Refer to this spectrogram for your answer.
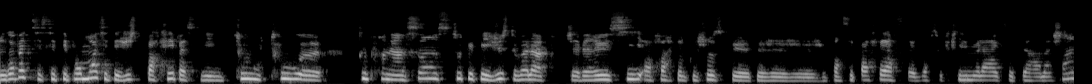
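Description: This woman has an ordinary speaking voice at a fairly high pitch. She talks at a moderate pace. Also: ordinary pitch variation. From southwest France, Toulouse. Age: 30s. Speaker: fashion model and mother. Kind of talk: interview.

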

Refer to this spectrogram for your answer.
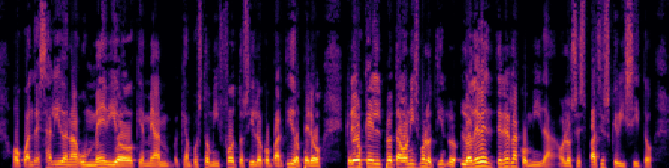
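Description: Over a quiet background, a man talks very fast at a medium pitch with ordinary pitch variation. The sound is dry and close, with no echo. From Spain, Ponferrada (León). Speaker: hotel PR manager and food blogger. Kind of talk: interview.

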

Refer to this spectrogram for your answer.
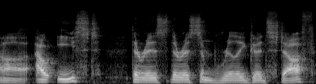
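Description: This is a man with a normal speaking voice and an American accent, pitched fairly low. He talks at a moderate pace in a very clean recording with a silent background. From US Northeast, Connecticut. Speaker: mountain runner. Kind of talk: casual chat.

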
